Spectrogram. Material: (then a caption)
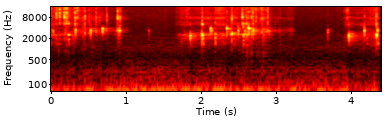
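Plastic. A rainbow articulated plastic fidget slug with hollow segments is curled and shaken by hand, so its segments click against each other. Dense, bright, short clicks and rattles come in bursts over a steady low hum.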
